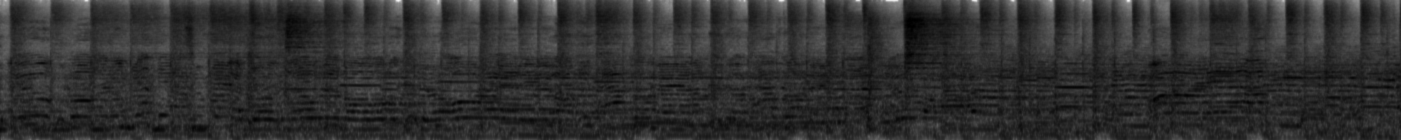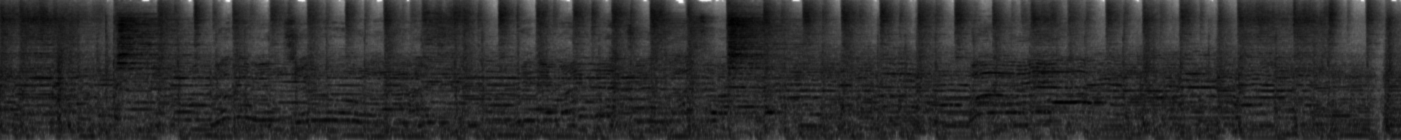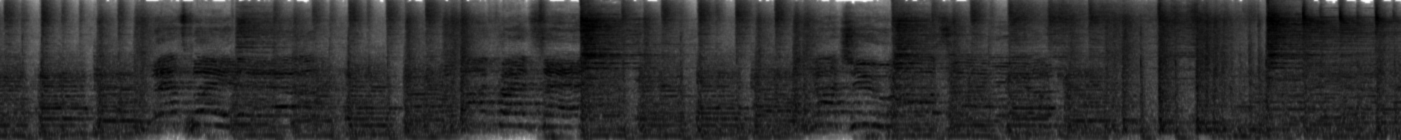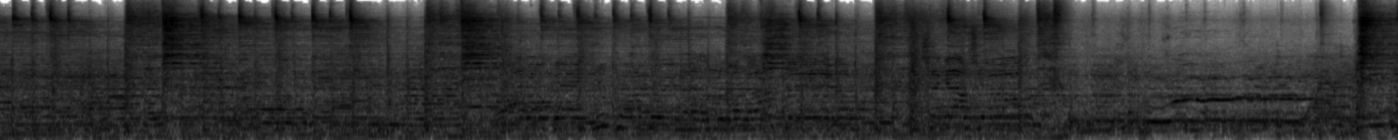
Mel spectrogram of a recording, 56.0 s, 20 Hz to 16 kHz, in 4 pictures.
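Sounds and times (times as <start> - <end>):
man singing lead vocal: 0.0 - 27.4, 29.3 - 56.0
electric bass: 0.0 - 32.8, 33.4 - 56.0
distorted electric guitars: 0.0 - 56.0
drum kit: 0.0 - 56.0.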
